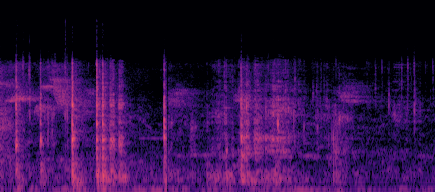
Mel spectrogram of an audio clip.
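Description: Paneer cubes tipped off a steel plate into an iron kadhai of simmering gravy, giving a run of irregular clicks, knocks and light splashes in the first second or two. A steel ladle then stirs the gravy, with fewer, quieter knocks.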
